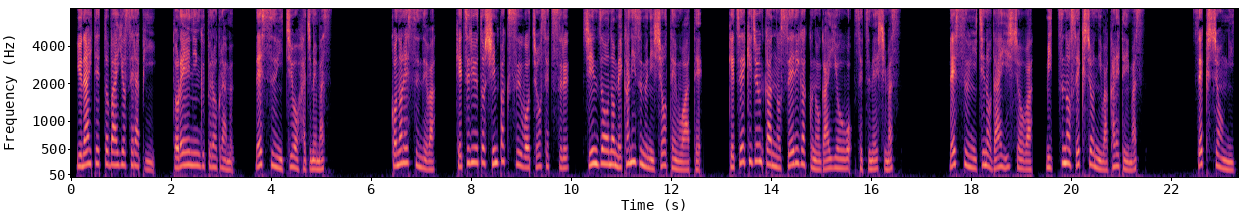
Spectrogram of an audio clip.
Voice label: female japanese voice over narrative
